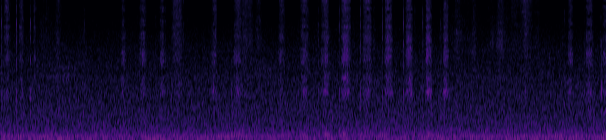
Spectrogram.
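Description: A pen or pencil sketching a bench on paper in a glue book, a steady stream of close, soft scratchy strokes with quick repeated marks throughout, faint and without talk.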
